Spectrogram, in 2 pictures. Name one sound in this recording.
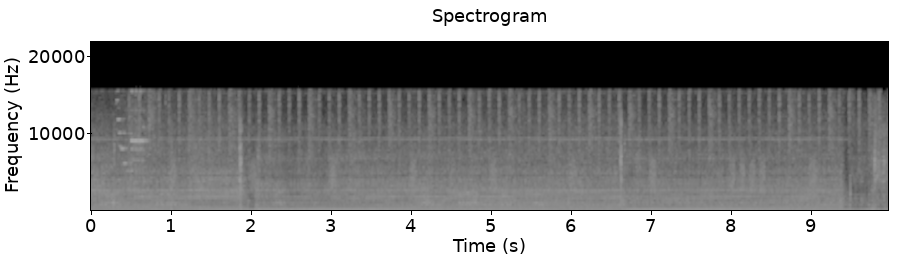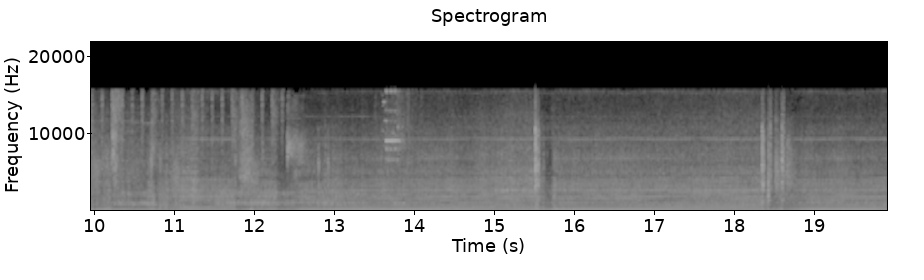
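A car engine roars loudly, revving up through the gears and dropping sharply at each shift.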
